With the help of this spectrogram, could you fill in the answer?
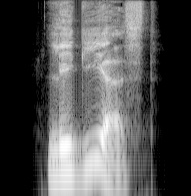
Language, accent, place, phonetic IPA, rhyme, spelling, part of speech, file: German, Germany, Berlin, [leˈɡiːɐ̯st], -iːɐ̯st, legierst, verb, De-legierst.ogg
- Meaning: second-person singular present of legieren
